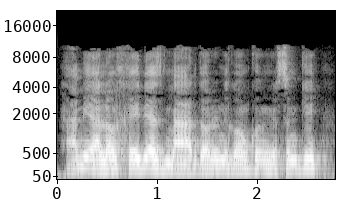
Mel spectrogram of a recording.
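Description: This is a motivational speaker on self-acceptance, a man whose voice sits on the high side and sounds mellow. Earnest and reflective, he keeps asking rhetorical questions.

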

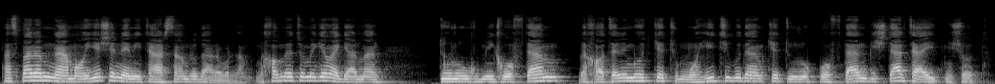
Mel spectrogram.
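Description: A man with a mid-range, dark-toned voice and animated delivery gives a motivational talk on self-acceptance. He comes across as earnest and reflective, posing many rhetorical questions.

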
